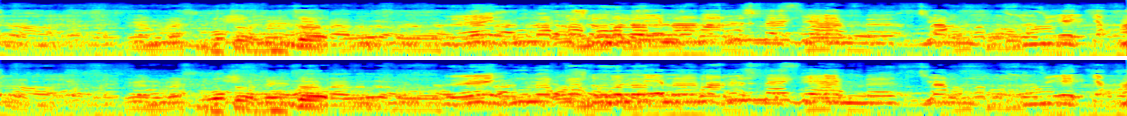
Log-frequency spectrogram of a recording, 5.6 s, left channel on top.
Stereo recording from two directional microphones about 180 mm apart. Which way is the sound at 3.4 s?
25° left (ahead or behind).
